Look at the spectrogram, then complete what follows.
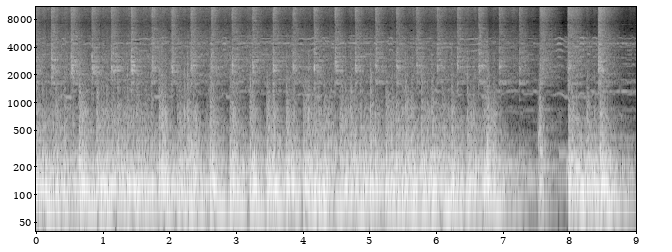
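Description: Gendang beleq ensemble: large Sasak double-headed barrel drums beaten with sticks in a fast, even rhythm of about five strokes a second over a strong low hum. The playing drops away briefly near the end, then comes back with a loud stroke.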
